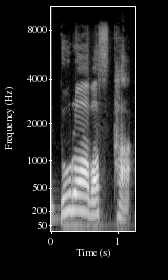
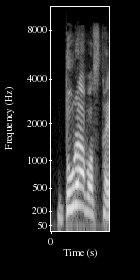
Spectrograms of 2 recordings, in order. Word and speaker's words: দুরবস্থা: দূরবস্থা। আর second যে ভুলটা হয়েছে সেটা হলো আকার আছে। দূরাবস্থা। এটা দূরাবস্থা হবে না। কি হবে রে? দুরবস্থা হবে। দূরবস্থা।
